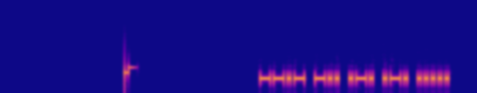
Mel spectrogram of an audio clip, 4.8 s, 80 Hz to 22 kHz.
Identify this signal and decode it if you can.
Morse code, heard as a keyed tone, about 36 wpm, 690 Hz. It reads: QDRR5
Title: Code Groups - 5 Letter:Numbers - 35wpm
